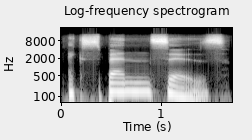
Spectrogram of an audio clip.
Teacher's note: It's not expenses, it's expenses. The S in the middle sounds like a Z.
